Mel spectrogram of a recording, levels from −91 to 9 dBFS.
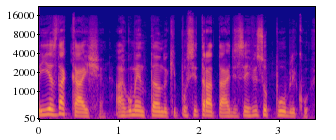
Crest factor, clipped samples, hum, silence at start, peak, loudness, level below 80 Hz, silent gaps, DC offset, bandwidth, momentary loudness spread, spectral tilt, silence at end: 20 dB; under 0.1%; none; 0 s; -2 dBFS; -22 LUFS; -58 dBFS; none; under 0.1%; 17 kHz; 8 LU; -5 dB/octave; 0.1 s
